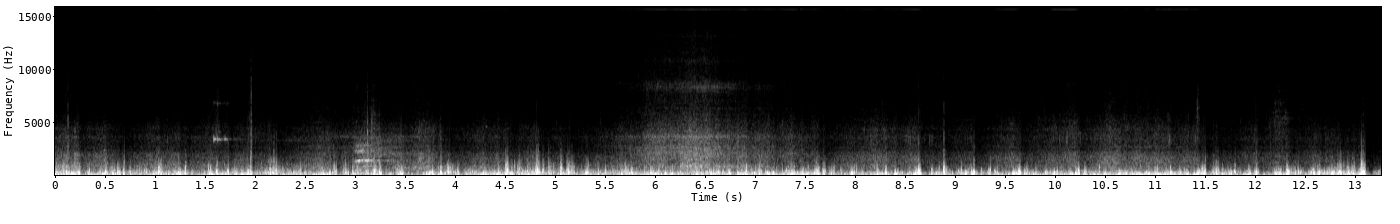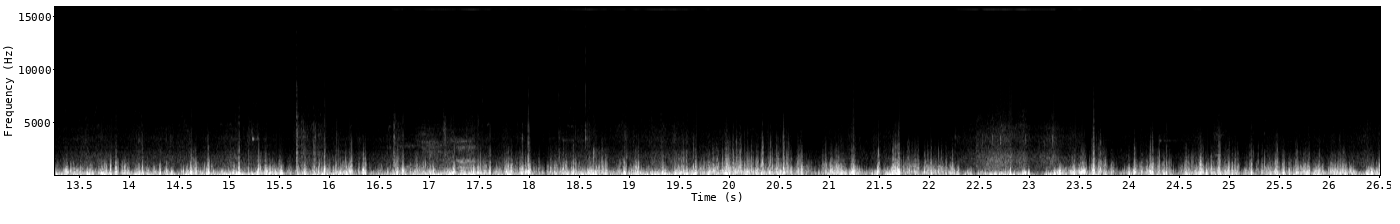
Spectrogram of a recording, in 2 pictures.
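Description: Wind buffeting the camera's microphone: a loud, continuous rumble.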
